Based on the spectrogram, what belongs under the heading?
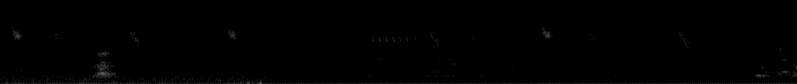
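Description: Faint outdoor ambience with small birds chirping: short high chirps about once a second, and a quick trill of about ten rapid notes a little past the middle.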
